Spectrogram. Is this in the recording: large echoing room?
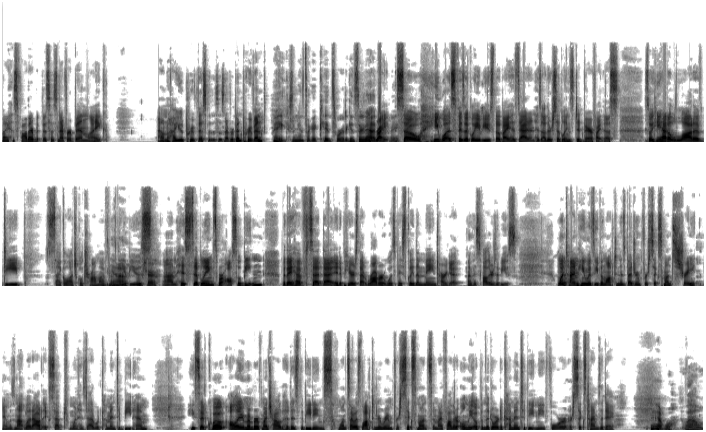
no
